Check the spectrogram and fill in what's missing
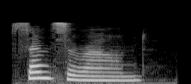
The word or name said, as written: sensurround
